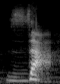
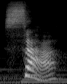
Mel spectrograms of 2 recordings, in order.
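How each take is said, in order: First: It begins with a buzzing z sound. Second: It begins with a hissing s sound. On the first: "Za with a Z" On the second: "that'd be Sa"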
